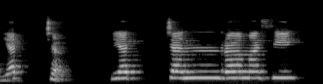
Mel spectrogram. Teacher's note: Don't say yachandra. If you say yachandra, it sounds like there's only a single cha sound. But as you can see here, it's a double cha.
